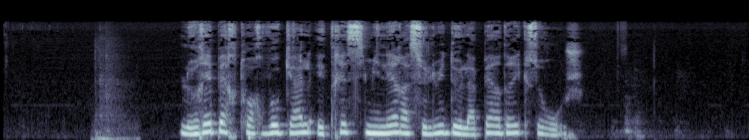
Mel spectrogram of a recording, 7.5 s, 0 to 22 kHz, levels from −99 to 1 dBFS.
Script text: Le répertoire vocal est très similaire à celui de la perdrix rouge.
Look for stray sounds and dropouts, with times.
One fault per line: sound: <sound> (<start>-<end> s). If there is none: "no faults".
sound: thud (0.9-1.4 s)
